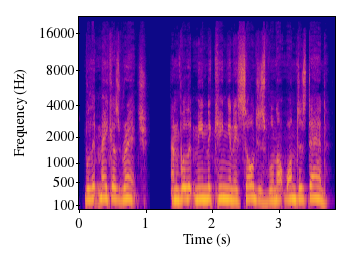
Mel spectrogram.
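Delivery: put-on high, loud girl's voice, eager. A narrator's reading. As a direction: fire questions like an excited kid. Isara asks eagerly.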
